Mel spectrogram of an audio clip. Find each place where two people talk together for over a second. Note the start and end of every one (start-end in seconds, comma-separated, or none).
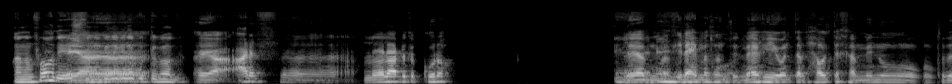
6.2-7.5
